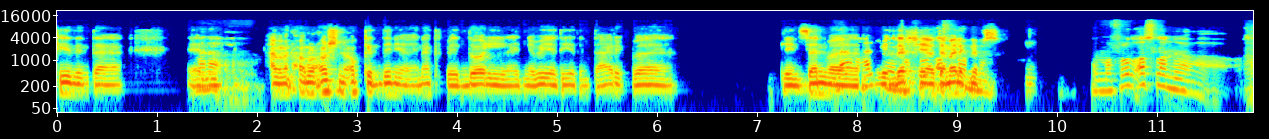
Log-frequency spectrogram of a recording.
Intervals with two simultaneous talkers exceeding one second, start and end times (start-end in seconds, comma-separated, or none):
7.8-9.4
